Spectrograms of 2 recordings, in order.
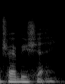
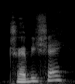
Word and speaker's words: trebuchet: like yeah that'd be cool to have a trebuchet yeah trebuchet it's trebuchet trebuchet it's an e not an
